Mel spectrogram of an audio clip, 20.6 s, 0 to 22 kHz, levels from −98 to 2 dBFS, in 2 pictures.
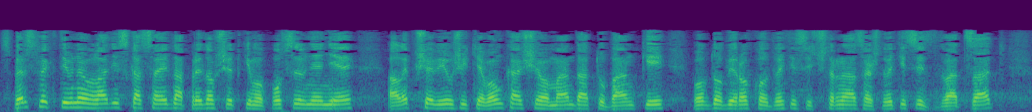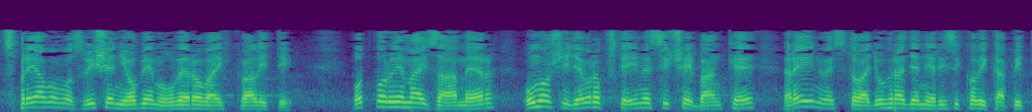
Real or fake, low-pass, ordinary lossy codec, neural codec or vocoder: real; 7.2 kHz; MP3, 32 kbps; none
